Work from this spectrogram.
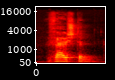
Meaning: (verb) to fist-fuck; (noun) plural of vuist
- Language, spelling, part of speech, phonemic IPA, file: Dutch, vuisten, verb / noun, /ˈvœy̯stə(n)/, Nl-vuisten.ogg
